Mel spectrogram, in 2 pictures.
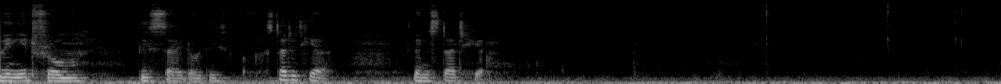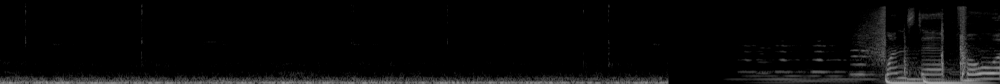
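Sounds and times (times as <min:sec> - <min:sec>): steady low rumble: 0:00.0 - 0:16.7
scissors snipping: 0:06.4 - 0:08.1, 0:08.7 - 0:16.6.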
